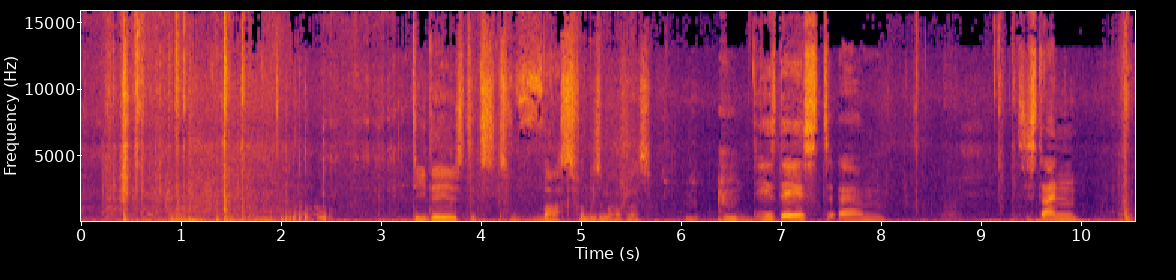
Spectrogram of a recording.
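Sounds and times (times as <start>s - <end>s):
young pigeons cooing at a training release: 0.7s - 2.7s
speech: 3.3s - 8.1s, 9.4s - 10.5s.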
